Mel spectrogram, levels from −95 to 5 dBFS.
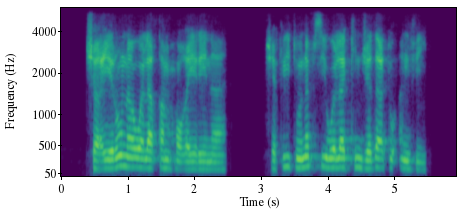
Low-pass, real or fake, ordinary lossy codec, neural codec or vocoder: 5.4 kHz; fake; AAC, 48 kbps; codec, 16 kHz, 2 kbps, FunCodec, trained on Chinese and English, 25 frames a second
